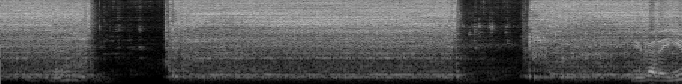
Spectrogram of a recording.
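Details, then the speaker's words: Toilet fill valve, previously stuck and not filling (gasket can bind), now working after replacement or freeing: steady rushing hiss refilling the tank with two brief pauses, even flow and clean shut-off; normal refill. "But everything's working fine now."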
